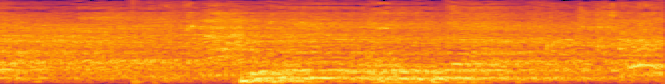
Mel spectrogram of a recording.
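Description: A basketball bouncing on a hard court amid crowd noise, with a loud shout about a second in.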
